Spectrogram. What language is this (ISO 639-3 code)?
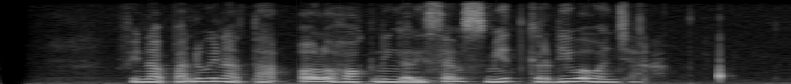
sun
